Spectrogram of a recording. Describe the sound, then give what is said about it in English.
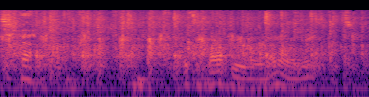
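An audience at the end of a panel discussion breaks into sustained applause, a dense, steady patter of many hands clapping, with a few voices calling out over the noise. “Round of applause.”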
